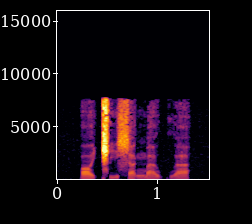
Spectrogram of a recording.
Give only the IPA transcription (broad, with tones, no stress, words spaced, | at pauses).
ɒ˨e̯ǁi˨ ɬa˨ŋ͡ma˨˩˦o̯kʷa˨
